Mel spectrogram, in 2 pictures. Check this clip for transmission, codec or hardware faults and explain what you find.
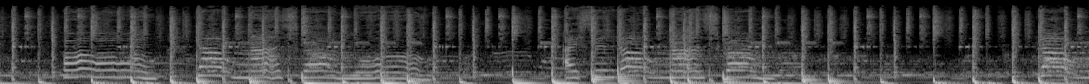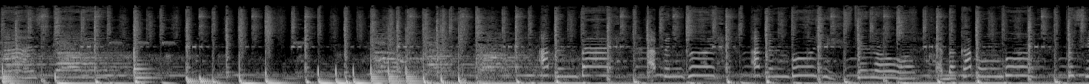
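Nothing in the clip points to a transmission, codec or hardware problem. No audible fault turns up anywhere in the audio.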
